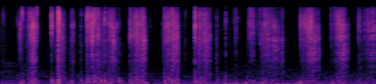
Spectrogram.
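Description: A palm-sized, solid, rough crystal geode rock with a pale crystal face is scratched fast with long nails. The result is a run of quick, dry, bright scraping bursts with almost no low end, separated by short silences.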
